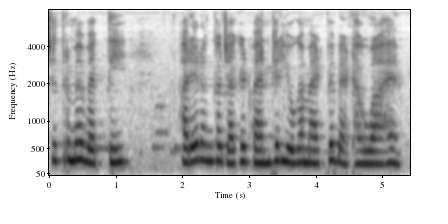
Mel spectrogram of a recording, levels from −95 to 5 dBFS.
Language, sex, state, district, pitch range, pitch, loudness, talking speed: Hindi, female, Uttar Pradesh, Lucknow, 240-280 Hz, 260 Hz, -12 LUFS, 165 wpm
